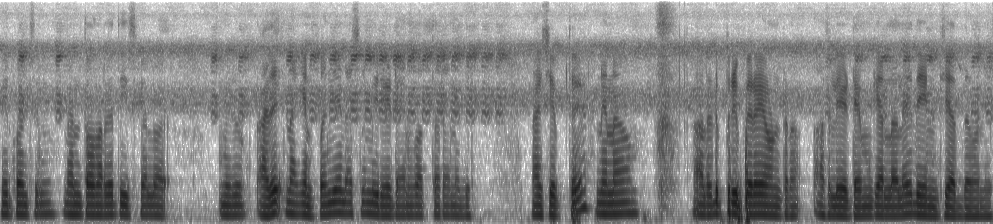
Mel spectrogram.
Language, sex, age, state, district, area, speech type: Telugu, male, 30-45, Andhra Pradesh, West Godavari, rural, spontaneous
